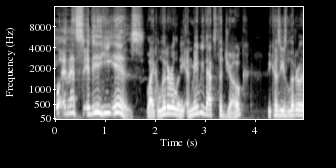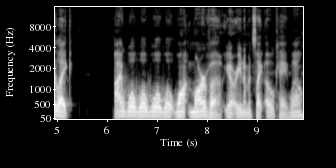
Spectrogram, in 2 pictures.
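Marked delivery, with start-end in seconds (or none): 6.1-8.3 put-on stutter with repetition, slower. Discussing a scene with another speaker, quoting the character: imitating a stutter. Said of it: "a bit much with the stuttering".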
